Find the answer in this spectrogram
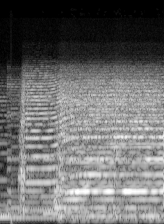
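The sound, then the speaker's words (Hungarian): Sustained, distorted electric guitar played with a glass slide, its bright tones swelling in and thickening into a loud, dense wall of sound with no voices. “Igen, van a slide gitár, ez a, amikor az üveg csövet húzogatjuk a húron.”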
